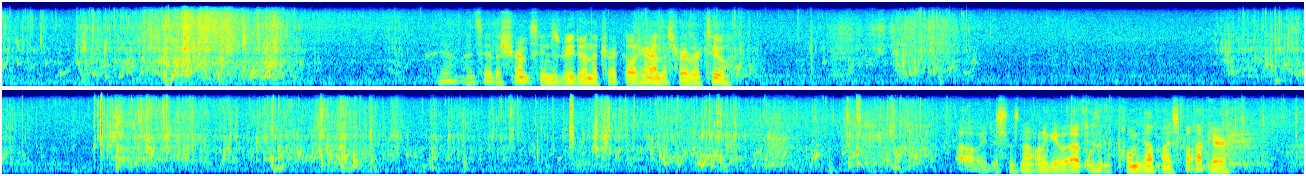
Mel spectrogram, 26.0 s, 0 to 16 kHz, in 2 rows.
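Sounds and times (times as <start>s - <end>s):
fish splashing in water: 0.0s - 4.1s, 7.3s - 9.9s, 12.1s - 26.0s.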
